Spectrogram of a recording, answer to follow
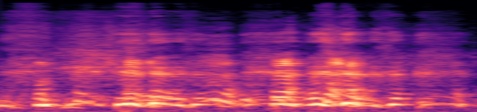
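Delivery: loud, high burst of laughter; gleeful laugh. Real, not acted. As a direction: laugh out loud, delighted to be right. Laughing at being proven right.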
